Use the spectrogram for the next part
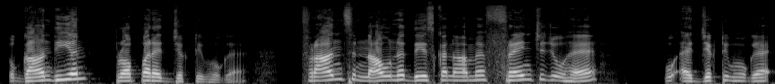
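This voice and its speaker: A man's voice: fairly high pitch, no echo, clean studio sound. A man with an Indian accent teaching an exam-prep English grammar lesson, repeating key points and quizzing his students.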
